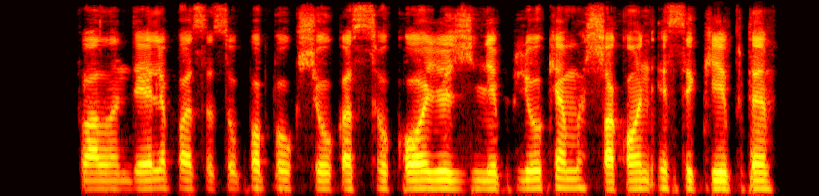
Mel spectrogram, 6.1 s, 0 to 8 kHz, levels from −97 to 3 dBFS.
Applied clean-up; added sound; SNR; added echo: neural mask model Resemble Enhance denoiser.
